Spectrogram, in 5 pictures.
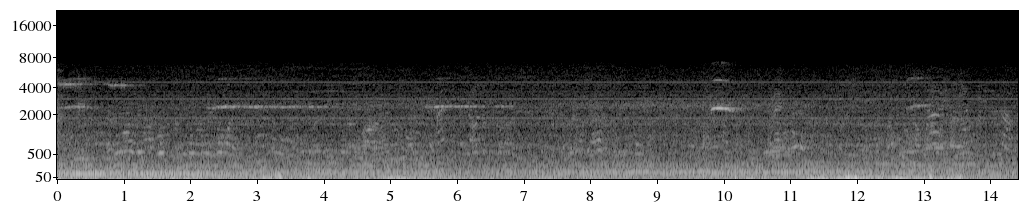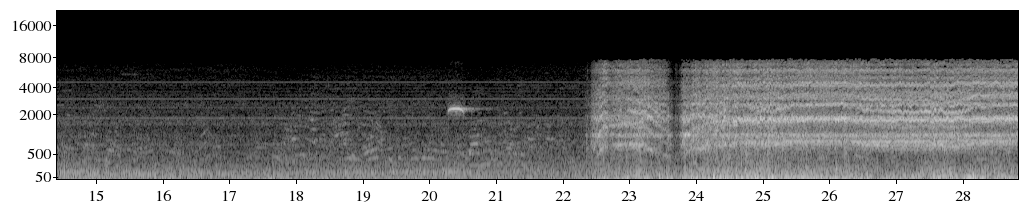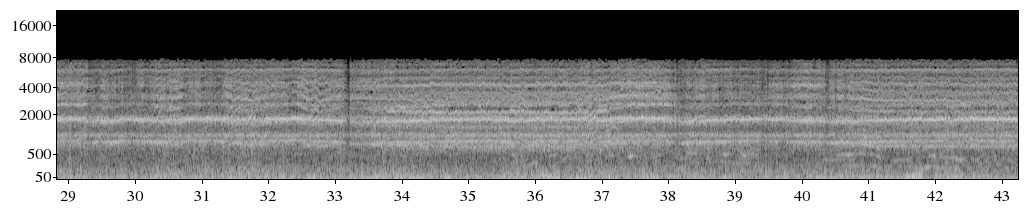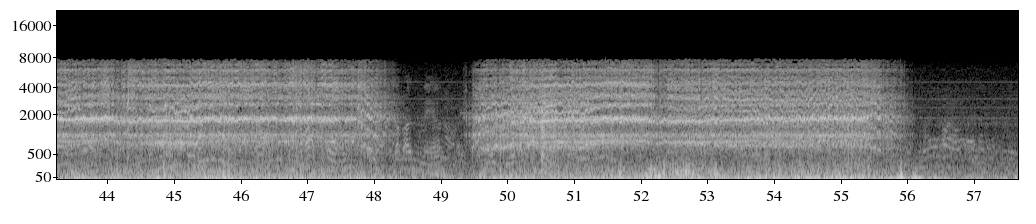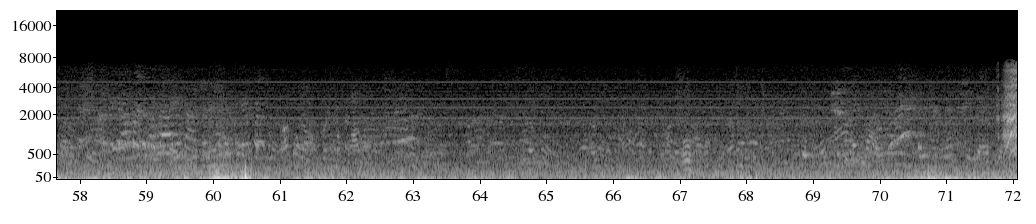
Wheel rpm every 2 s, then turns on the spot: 0, 0, 0, 0, 0, 0, 0, 0, 0, 0, 0, 80, 180, 220, 220, 220, 220, 210, 220, 230, 220, 210, 220, 220, 50, 200, 220, 190, 10, 0, 0, 0, 0, 0, 0, 0.
none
